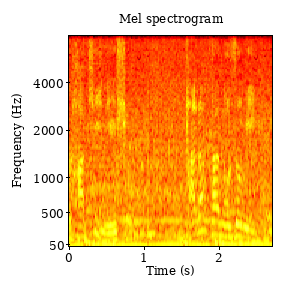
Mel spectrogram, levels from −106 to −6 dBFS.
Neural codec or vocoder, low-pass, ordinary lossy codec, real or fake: codec, 16 kHz, 8 kbps, FunCodec, trained on Chinese and English, 25 frames a second; none; none; fake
